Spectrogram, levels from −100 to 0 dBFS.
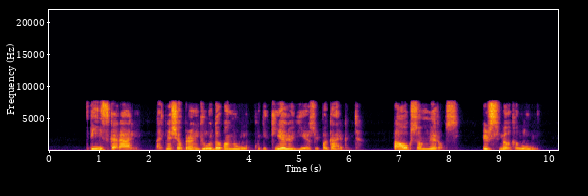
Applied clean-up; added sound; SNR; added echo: neural mask model DeepFilterNet 3.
